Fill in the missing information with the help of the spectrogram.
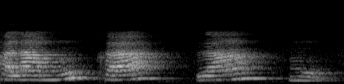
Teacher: Shada inatiliwa katika silabi ya pili.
